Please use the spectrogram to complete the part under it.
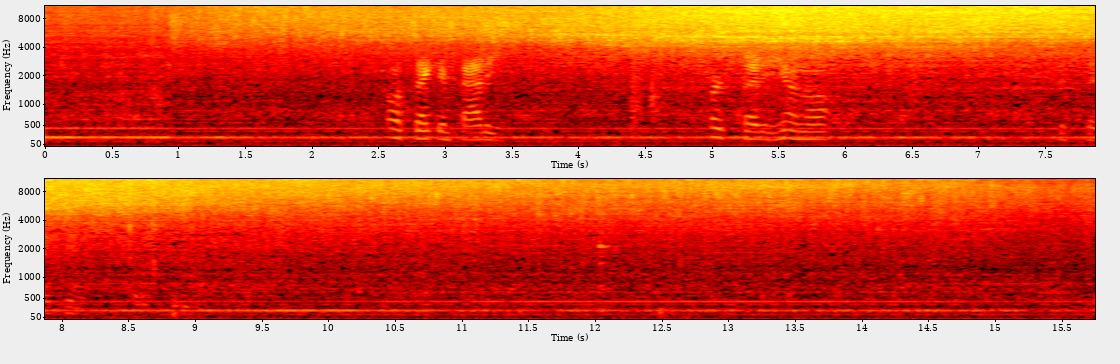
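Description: Meat sizzles loudly on a hot griddle.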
